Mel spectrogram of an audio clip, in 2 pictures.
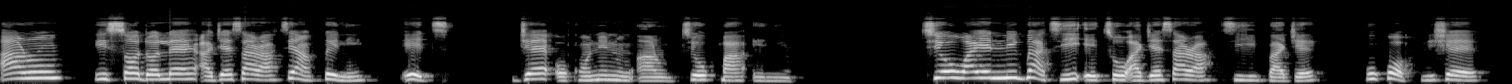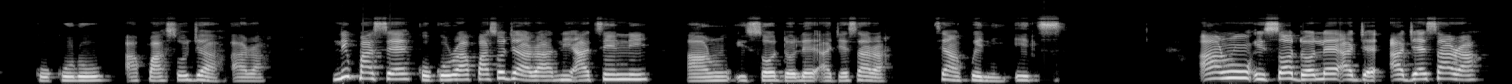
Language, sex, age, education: Yoruba, female, 30-45, tertiary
